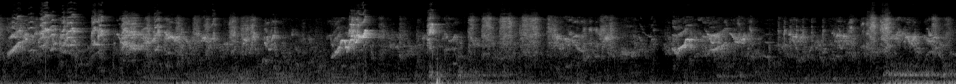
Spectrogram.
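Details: Chick of an Australian cockatiel being fed by its parent outside the nest in an open aviary. It gives dense, rhythmic, buzzy begging rasps, with a loud rising squeal near the middle and a single knock.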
